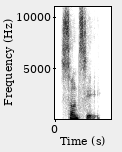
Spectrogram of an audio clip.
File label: "sonsy", Indian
